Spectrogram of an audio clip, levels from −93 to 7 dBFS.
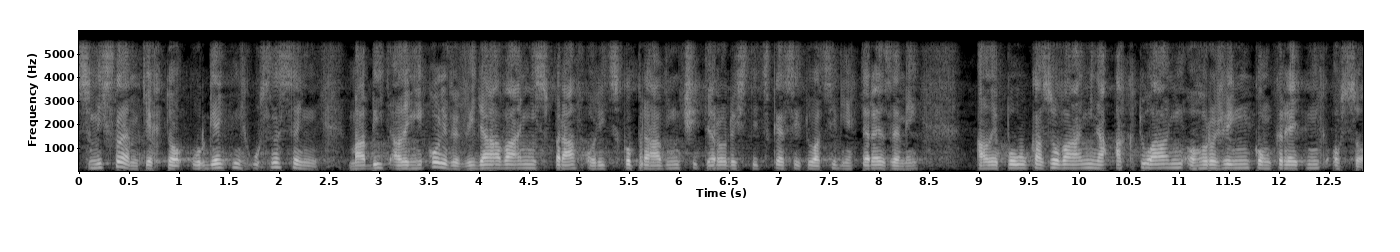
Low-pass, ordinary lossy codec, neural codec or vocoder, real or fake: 5.4 kHz; none; vocoder, 22.05 kHz, 80 mel bands, WaveNeXt; fake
